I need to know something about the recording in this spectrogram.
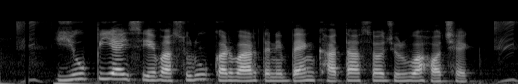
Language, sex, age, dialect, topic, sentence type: Magahi, male, 25-30, Northeastern/Surjapuri, banking, statement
